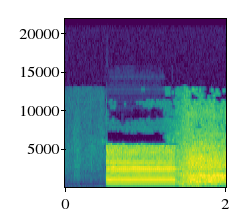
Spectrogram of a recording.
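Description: A flat, steady buzz like a game-show 'wrong answer' buzzer, just under a second long, starting and stopping abruptly about half a second in. Studio audience laughter follows.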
